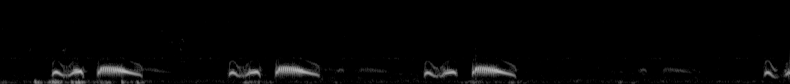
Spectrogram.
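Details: Spotted dove calling, used for luring: a repeated phrase of two short hooked coos and a long, loud, falling coo, given about every two seconds. Low thumps sound early on, and a faint steady high whine runs underneath.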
